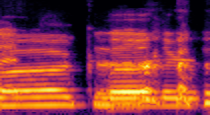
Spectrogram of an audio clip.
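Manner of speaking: slow imitation of a country twang; country accent. Echoing the pop star's lyric, country accent. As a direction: stretch it out, country style. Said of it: "It sounds so country when she says it".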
